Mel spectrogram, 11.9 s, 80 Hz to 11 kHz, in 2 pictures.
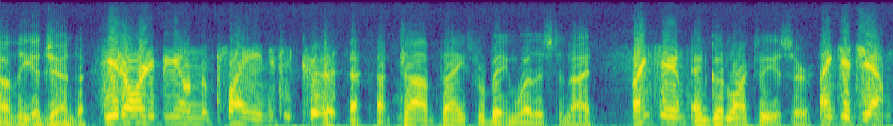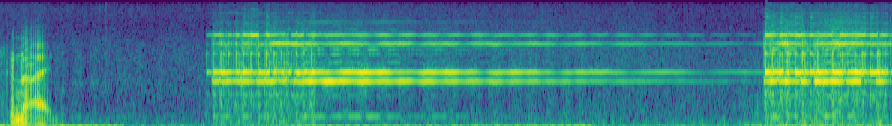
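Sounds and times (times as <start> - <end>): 
speech: 0.0 - 6.4
telephone ringing with a bright electronic tone: 7.3 - 11.8.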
